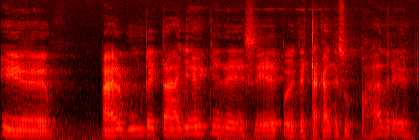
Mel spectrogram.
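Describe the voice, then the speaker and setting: A man's voice: on the high side, takes it slowly, a little hiss or hum. A man with a Puerto Rican accent hosting an oral history interview, speaking formally and courteously. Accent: Puerto Rican Spanish. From Puerto Rico. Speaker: interviewer, archive director. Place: boardroom.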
